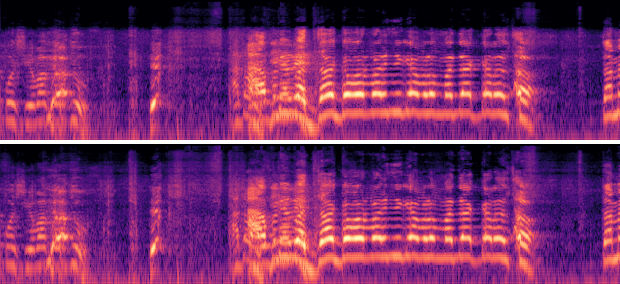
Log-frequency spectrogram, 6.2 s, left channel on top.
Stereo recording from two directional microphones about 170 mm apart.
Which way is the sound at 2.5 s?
10° right (ahead or behind).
